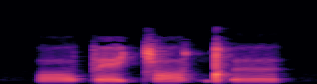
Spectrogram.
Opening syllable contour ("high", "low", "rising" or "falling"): rising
